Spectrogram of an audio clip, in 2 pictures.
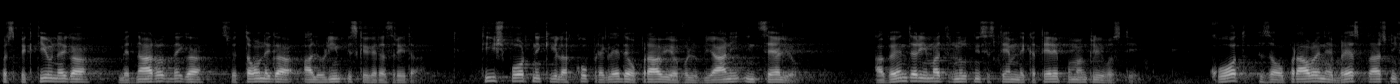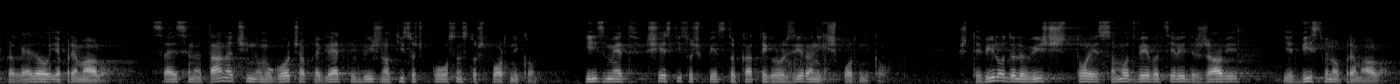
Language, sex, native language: Slovenian, male, Slovenian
